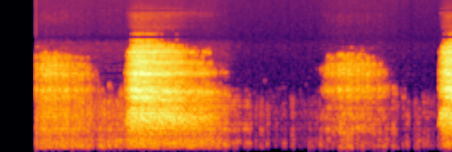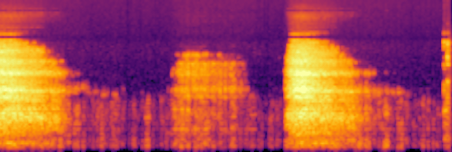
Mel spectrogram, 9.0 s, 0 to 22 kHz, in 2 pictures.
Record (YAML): exhalation_length: 9.0 s
exhalation_amplitude: 9125
exhalation_signal_mean_std_ratio: 0.42
survey_phase: beta (2021-08-13 to 2022-03-07)
age: 65+
gender: Female
wearing_mask: 'No'
symptom_none: true
smoker_status: Never smoked
respiratory_condition_asthma: false
respiratory_condition_other: false
recruitment_source: REACT
submission_delay: 3 days
covid_test_result: Negative
covid_test_method: RT-qPCR
influenza_a_test_result: Negative
influenza_b_test_result: Negative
